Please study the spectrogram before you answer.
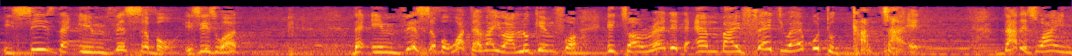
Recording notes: Preached at the He Gave Gifts Unto Men Conference (Day 2, Session 2) - The Makarios Cathedral, HQ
